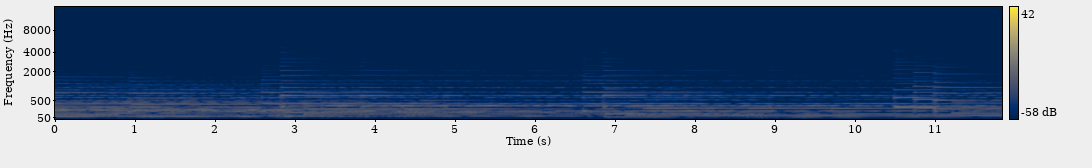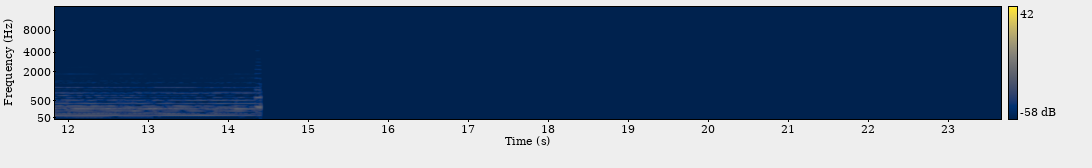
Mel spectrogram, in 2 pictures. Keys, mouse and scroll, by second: 0.8-3.4 drag, 3.4 Return, 4.1 click, 7.4 click.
